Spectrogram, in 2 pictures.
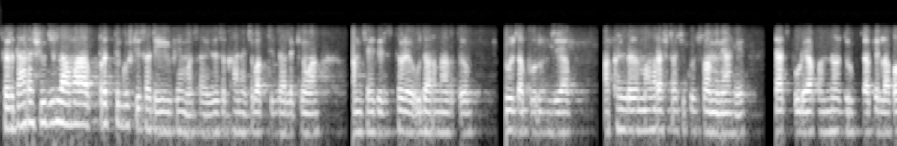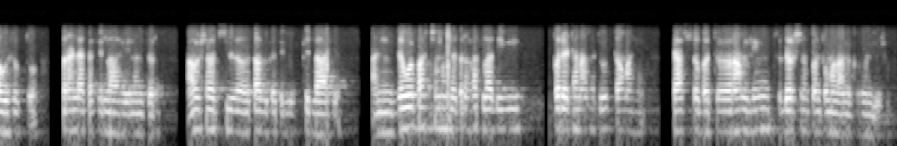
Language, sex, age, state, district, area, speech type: Marathi, male, 18-30, Maharashtra, Osmanabad, rural, conversation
